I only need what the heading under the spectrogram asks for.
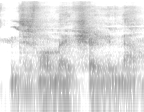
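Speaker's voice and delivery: breathy hushed confession; whispered aside. Real, not acted. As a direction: lean into the mic and whisper it. Quick aside about her real age.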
